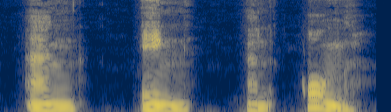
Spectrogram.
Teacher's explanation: the nigahita is not a separate sound, but it indicates a nasalization of the preceding vowel, and it only joins with short vowels to form ang, ing, and ong, and these usually appear at the end of words.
